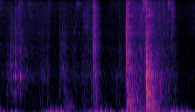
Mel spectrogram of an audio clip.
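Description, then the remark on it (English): A door is pulled shut, with a few hollow thumps and a brief rattling clatter amid low shuffling movement. No one speaks. “He can be in here, but the door has to be closed.”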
